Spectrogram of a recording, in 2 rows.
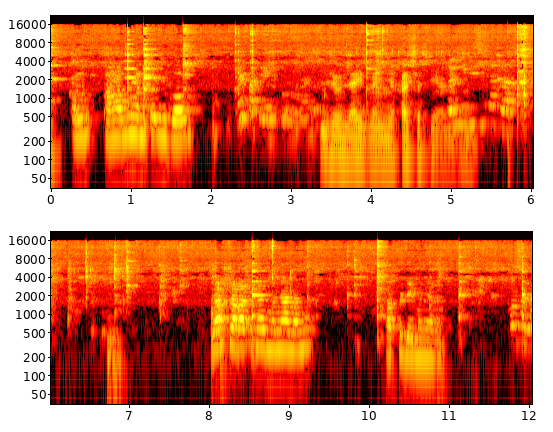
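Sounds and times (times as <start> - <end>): cutlery clicking on dishes: 0.0 - 0.3, 0.9 - 2.9, 3.9 - 4.3, 5.6 - 12.0.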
